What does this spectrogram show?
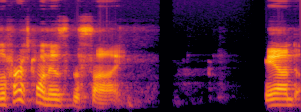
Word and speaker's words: sine: first one is the sign and officially the word sign is spelled out s-i-n-e although invariably we abbreviate it so it looks like sin you know this is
